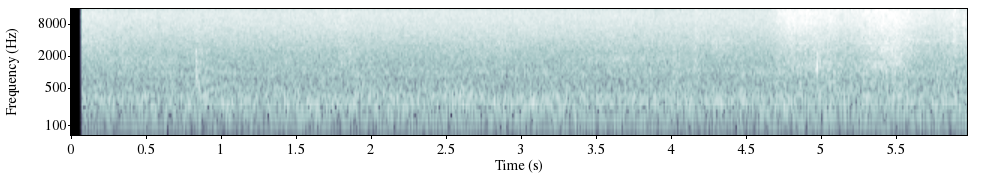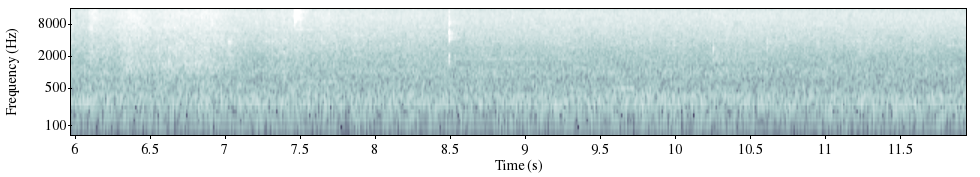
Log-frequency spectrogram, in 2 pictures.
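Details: Steady wind and low rumbling noise fill the recording, with no animal voice heard.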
